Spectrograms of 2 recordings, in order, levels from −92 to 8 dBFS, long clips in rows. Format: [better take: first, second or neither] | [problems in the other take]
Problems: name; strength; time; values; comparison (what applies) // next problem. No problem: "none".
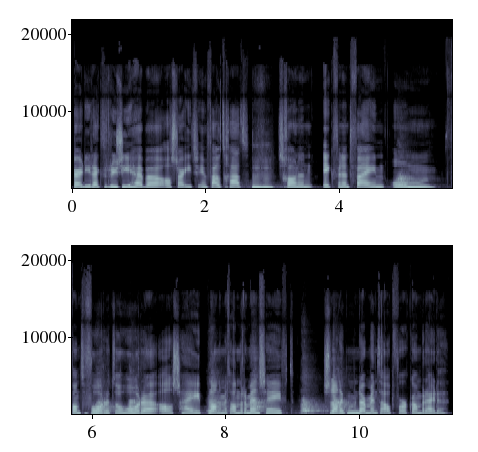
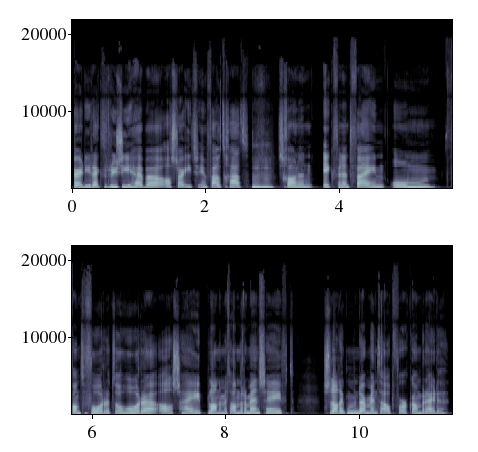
second | dog barking; noticeable; from 5 to 10 s; peak 5 dB below the speech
